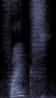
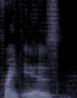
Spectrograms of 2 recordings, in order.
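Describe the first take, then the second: First: It is contracted into one syllable, Frank's. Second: It is said as two full words, Frank is. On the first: The speaker calls it right. "What we would use is Frank's" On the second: The speaker calls it wrong. "we rarely say Frank is"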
